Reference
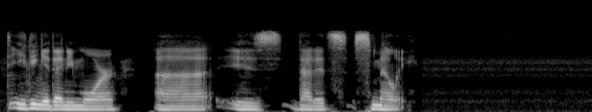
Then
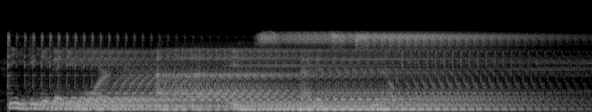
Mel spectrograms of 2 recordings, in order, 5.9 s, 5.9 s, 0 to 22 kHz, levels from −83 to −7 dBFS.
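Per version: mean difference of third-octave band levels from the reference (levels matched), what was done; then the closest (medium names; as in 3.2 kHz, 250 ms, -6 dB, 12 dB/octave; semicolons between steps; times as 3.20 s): 11.5 dB: high-pass 42 Hz; compression 10:1, threshold -36 dBFS, peak gain reduction 18 dB; echo with a slow build-up 84 ms, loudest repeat 5, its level -5 dB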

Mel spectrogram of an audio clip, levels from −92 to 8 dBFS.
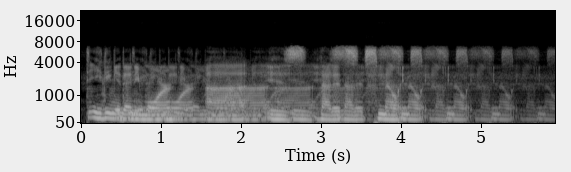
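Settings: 8.0 dB: dynamic bell 1.2 kHz, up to +6 dB, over -44 dBFS, Q 0.85; peak limiter -19 dBFS, peak gain reduction 7.5 dB; echo whose repeats swap between lows and highs 284 ms, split 1.8 kHz, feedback 73%, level -4.5 dB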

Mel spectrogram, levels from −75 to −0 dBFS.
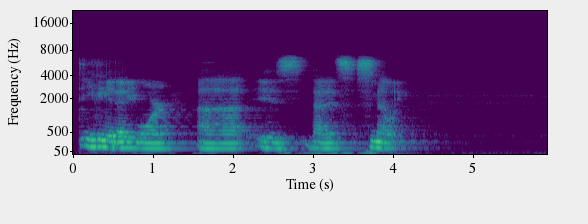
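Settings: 5.0 dB: peaking EQ 220 Hz +2 dB; on a send: bucket-brigade echo 143 ms, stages 2048, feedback 55%, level -17.5 dB; on the sum: Schroeder reverb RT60 0.35 s, combs from 28 ms, DRR -1 dB; trim -6.5 dB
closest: third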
